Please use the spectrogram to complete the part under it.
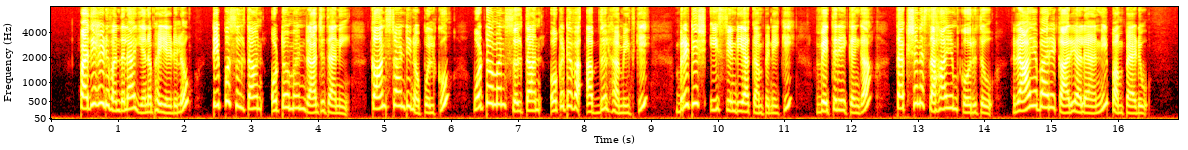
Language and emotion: Telugu, neutral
